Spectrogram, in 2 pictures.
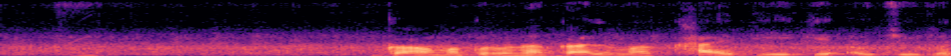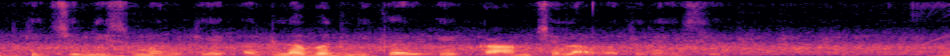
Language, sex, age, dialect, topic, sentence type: Chhattisgarhi, male, 18-24, Western/Budati/Khatahi, banking, statement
